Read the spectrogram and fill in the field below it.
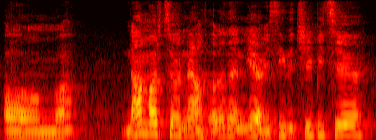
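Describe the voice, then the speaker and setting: A man's voice: on the high side, lively intonation, moderate pace, a little mellow. A man running a tabletop game who chats casually and swears easily. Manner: laid-back, swears casually. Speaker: game master. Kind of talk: casual livestream chat.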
